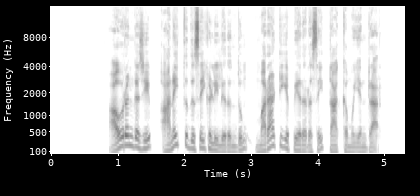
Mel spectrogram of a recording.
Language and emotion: Tamil, neutral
